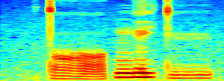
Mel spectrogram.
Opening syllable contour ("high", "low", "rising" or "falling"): low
